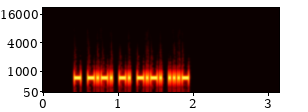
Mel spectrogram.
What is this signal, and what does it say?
Morse code, heard as a keyed tone, about 42 wpm, 700 Hz. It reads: TCNCV
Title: Code Groups - 5 Letters - 40wpm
